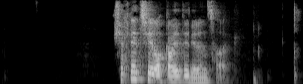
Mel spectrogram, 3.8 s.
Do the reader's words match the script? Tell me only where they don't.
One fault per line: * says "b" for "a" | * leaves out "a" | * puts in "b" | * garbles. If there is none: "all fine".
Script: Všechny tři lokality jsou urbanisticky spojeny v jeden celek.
* leaves out "jsou urbanisticky spojeny"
